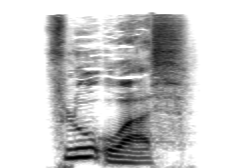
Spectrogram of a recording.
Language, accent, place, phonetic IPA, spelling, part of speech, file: German, Germany, Berlin, [ˈfluːoːɐ̯s], Fluors, noun, De-Fluors.ogg
- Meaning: genitive singular of Fluor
